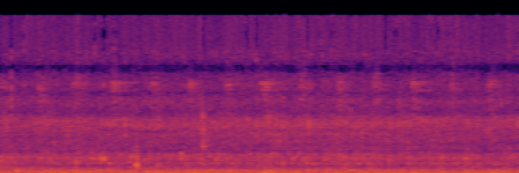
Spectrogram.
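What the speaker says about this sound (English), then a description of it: "Look at this crazy pool he built. Yeah, yeah, waterfall." Water from a backyard pool waterfall rushes and splashes in a steady, continuous wash outdoors in a garden, moderately close with no clear voices.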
